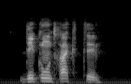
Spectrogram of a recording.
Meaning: to relax
- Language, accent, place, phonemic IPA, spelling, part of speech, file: French, France, Lyon, /de.kɔ̃.tʁak.te/, décontracter, verb, LL-Q150 (fra)-décontracter.wav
